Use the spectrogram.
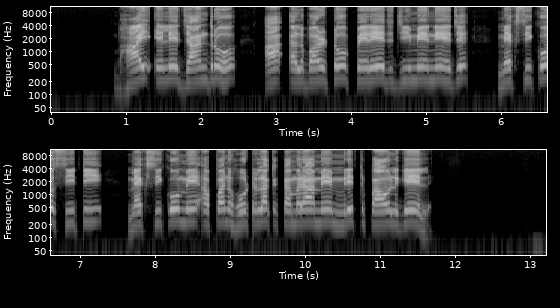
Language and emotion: Maithili, neutral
